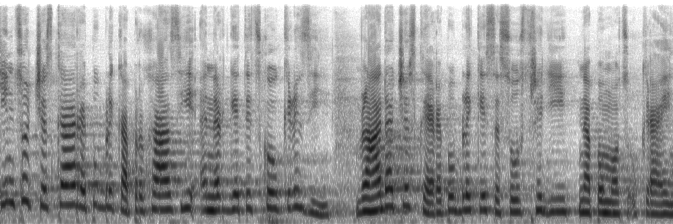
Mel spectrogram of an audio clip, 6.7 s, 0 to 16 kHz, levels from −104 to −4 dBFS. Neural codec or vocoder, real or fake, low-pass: vocoder, 44.1 kHz, 128 mel bands every 512 samples, BigVGAN v2; fake; 14.4 kHz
